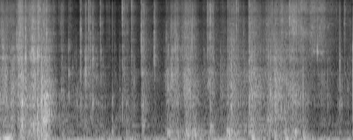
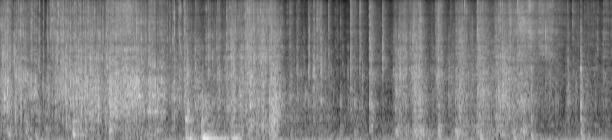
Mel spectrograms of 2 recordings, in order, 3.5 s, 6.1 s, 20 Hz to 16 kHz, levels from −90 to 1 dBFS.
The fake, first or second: first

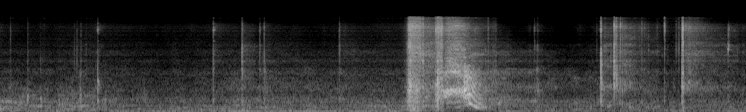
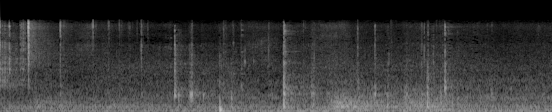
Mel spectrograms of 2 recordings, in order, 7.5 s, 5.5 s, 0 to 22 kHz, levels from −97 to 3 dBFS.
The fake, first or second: first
